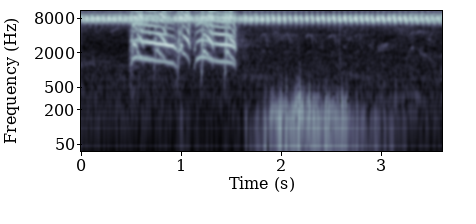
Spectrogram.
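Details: A parrot eating lemon gives a pair of harmonic, downward-sliding calls in quick succession, then soft low rustling. A steady high insect-like whine runs throughout.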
